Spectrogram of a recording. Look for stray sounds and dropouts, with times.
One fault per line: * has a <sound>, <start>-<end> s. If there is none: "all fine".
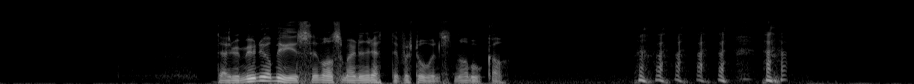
* has a laugh, 6.3-7.9 s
